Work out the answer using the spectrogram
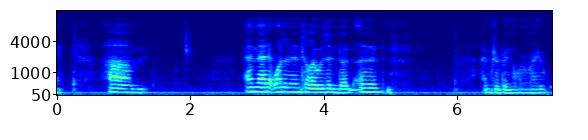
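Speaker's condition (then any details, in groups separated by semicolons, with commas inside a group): Cerebral palsy; predominantly physical; adult, uses wheelchair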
